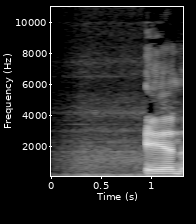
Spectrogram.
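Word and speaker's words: Ayn: in the way that and I guess this a yn is pronounced an an rand describes in the quote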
